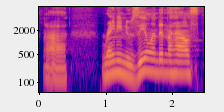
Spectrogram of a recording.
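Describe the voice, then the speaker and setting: A man's voice: on the high side, moderate pace, vocal fry, dark tone. A man from Hawaii in his thirties, hosting a live webinar and chatting casually with viewers, full of fillers and restarts. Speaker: webinar host. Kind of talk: casual chat reading viewer comments.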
